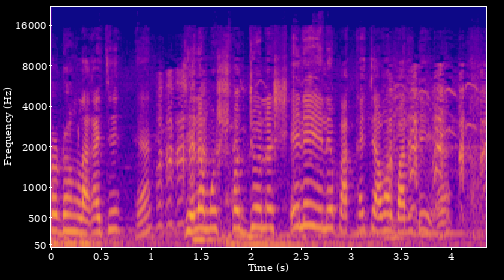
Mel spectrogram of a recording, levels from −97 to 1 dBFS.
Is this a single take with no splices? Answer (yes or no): yes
